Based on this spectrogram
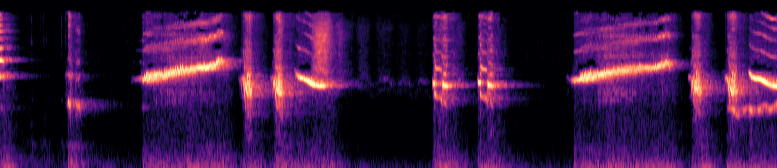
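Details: Female oriental magpie-robin calling to stir a male: drawn-out rising whistles mixed with sharp chirps and short buzzy notes, coming in two similar bursts.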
